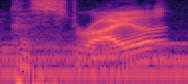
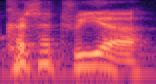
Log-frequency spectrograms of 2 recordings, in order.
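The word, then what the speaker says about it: Kshatriya: Yeah, I can't remember the name, how to pronounce it, but the Castraya. Oh, Kashatria. Kasatria.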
